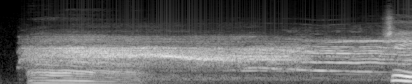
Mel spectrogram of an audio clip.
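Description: Horror film soundtrack: a dense, sustained, eerie layered sound of wailing voices or score starts suddenly just after the start, its pitches shifting near the end.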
